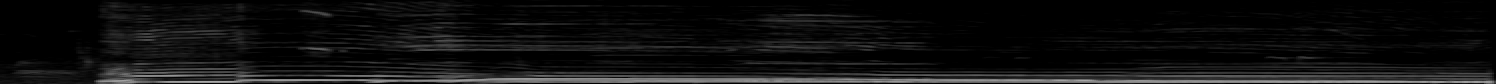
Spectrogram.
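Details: Six Arctic wolves launch suddenly into a group howl: one voice begins, others join with rising, bending notes, and the layered chorus then holds long steady tones that drift slowly lower.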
